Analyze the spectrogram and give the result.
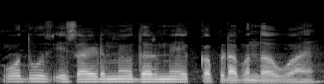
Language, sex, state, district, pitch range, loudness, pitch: Hindi, male, Uttar Pradesh, Saharanpur, 105-125 Hz, -17 LUFS, 120 Hz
